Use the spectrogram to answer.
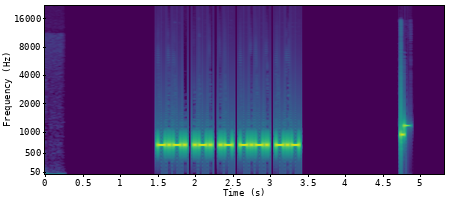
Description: Morse code, heard as a keyed tone, about 36 wpm, 700 Hz. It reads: CRACK
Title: Five Letter Words - 35wpm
